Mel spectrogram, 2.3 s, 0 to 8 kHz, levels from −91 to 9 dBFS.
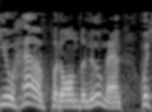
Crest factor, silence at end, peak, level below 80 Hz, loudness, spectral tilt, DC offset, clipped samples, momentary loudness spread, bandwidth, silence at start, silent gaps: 16 dB; 0 s; -4 dBFS; -56 dBFS; -20 LUFS; -11 dB/octave; under 0.1%; under 0.1%; 5 LU; 5.8 kHz; 0 s; none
